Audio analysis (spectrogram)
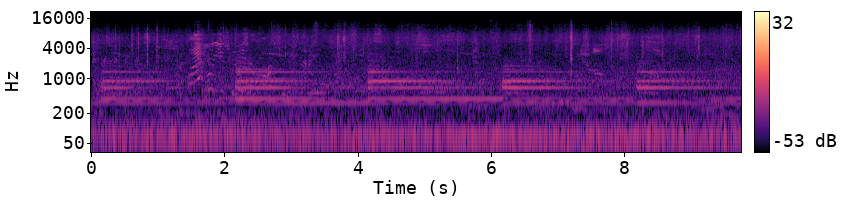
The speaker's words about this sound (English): Those were the bells in Arlington Cemetery.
